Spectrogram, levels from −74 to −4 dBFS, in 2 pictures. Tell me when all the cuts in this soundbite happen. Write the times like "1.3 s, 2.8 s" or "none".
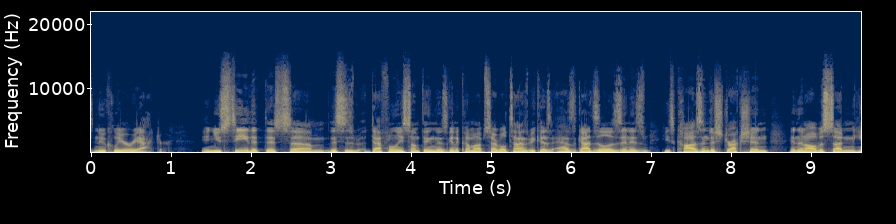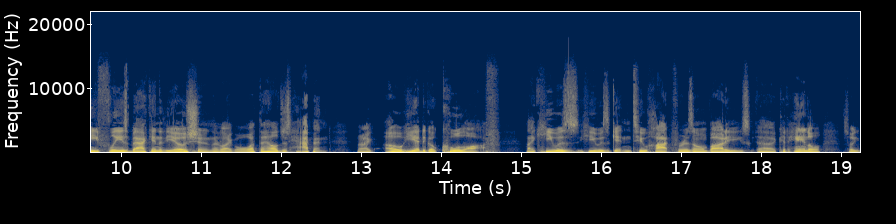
7.0 s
